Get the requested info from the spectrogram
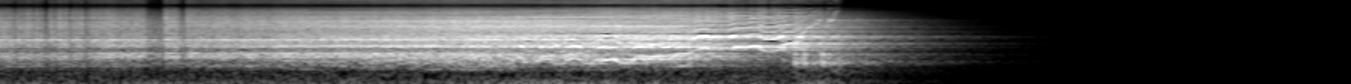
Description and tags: processed sample of a smaller wooden box opening and closing.
squeeling-door, vintage, wood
